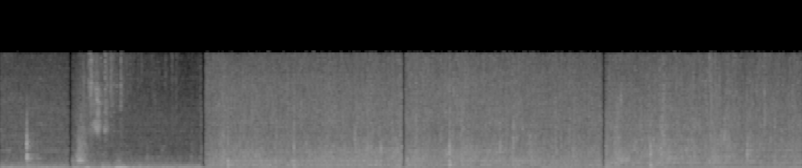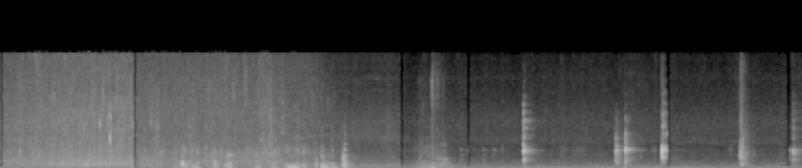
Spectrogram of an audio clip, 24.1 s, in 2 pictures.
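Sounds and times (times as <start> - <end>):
pumpkin sizzling in oil: 0.0 - 18.0
wooden spatula stirring: 9.1 - 10.4.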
